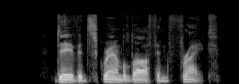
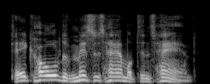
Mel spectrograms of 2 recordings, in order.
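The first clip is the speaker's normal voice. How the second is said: higher-pitched character giving an order; instructing a boy; 6 semitones higher than usual. A narrator's reading. Laws directing the boy on the stairs, instructing. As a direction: give the instruction in a raised pitch. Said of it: "he instructed the boy".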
